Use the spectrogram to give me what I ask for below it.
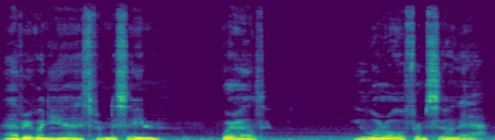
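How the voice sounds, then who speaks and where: A man voicing a measured, formal elf woman in a raised, softened voice. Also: on the high side, creaky, slight background noise, voice pushed up. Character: elf woman from another continent, measured and wary.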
